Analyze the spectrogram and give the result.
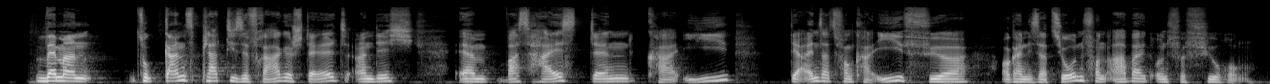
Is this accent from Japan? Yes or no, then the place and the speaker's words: no; Bavaria, Germany; Robert und ich, wir kommen beide aus den Bergen. Ich ein paar Täler weiter westlich im Allgäu, er ein paar Täler weiter östlich, Mangfallgebirge.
